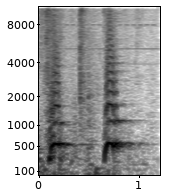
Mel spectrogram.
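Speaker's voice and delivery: high squealing whoop; a sharp high whoop for the car swerving; imitated tire-squeal whoop; whoop sound. Imitating dodging a pedestrian.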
